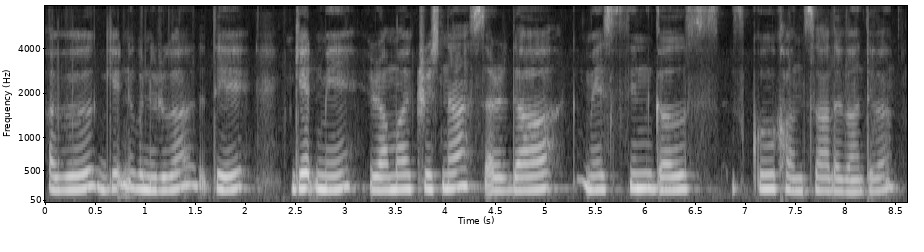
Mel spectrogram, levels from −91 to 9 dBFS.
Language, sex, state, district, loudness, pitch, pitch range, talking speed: Wancho, female, Arunachal Pradesh, Longding, -17 LUFS, 215 Hz, 205-225 Hz, 120 wpm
